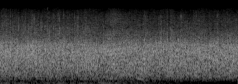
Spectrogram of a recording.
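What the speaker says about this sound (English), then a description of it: "everyone please give a big round of applause for Allison" A theater audience applauds a volunteer coming up on stage, a dense, even wash of clapping that holds steady throughout.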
